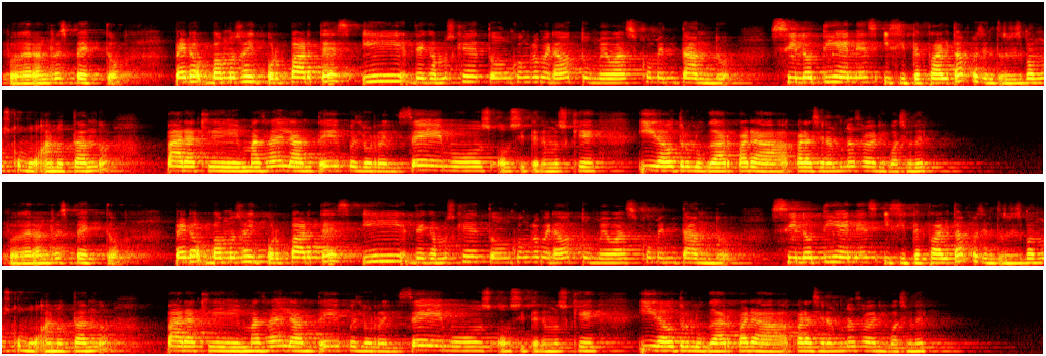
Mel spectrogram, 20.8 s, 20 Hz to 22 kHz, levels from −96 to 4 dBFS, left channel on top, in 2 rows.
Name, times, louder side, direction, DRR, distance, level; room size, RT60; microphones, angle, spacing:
voice 1, 0.0-7.3 7.7-11.7 12.1-19.7, left 2 dB, 25° left, 7 dB, 0.9 m, -23 dB
26.0 x 19.5 x 9.1 m, 1.2 s
head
